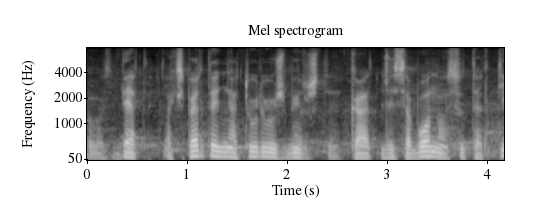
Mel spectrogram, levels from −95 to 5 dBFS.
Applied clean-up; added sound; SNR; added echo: none; none; none; none.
